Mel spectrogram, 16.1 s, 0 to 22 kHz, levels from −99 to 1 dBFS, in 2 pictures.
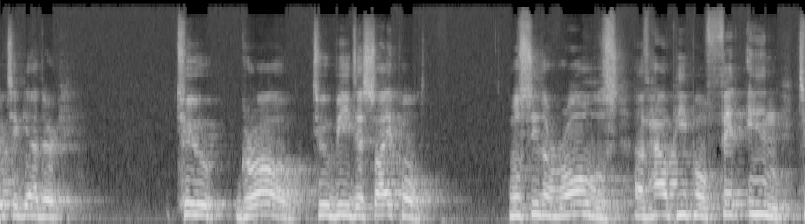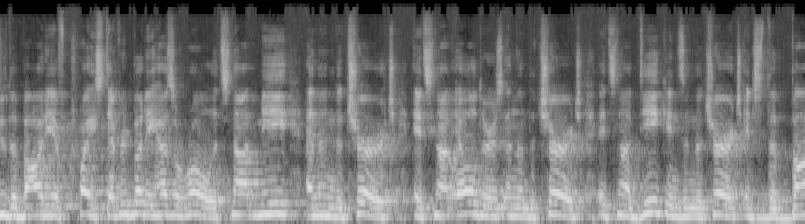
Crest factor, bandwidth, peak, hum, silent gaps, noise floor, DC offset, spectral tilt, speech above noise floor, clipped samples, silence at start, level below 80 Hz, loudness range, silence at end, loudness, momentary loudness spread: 12 dB; 19 kHz; -6 dBFS; none; none; -48 dBFS; under 0.1%; -5 dB/octave; 31 dB; under 0.1%; 0 s; -50 dBFS; 2 LU; 0 s; -18 LUFS; 5 LU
